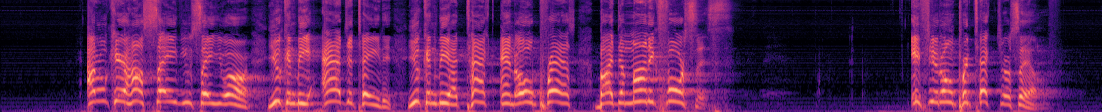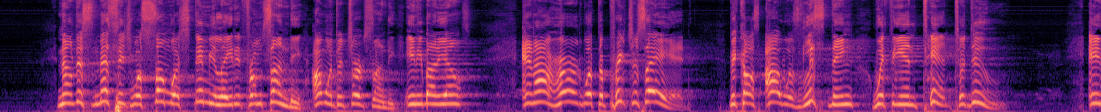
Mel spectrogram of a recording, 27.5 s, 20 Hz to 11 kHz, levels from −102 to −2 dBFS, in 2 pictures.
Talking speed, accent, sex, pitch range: 130 wpm, American, male, 245-300 Hz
